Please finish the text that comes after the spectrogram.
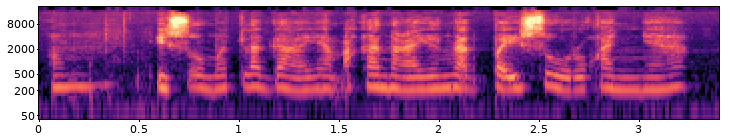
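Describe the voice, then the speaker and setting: A woman's voice: a little high, flat delivery, moderate pace, lightly acted. A woman playing a meek, apologetic young provincial office worker in an audio drama, with a Filipino accent. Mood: timid, polite. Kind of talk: Ilocano audio drama acting.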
